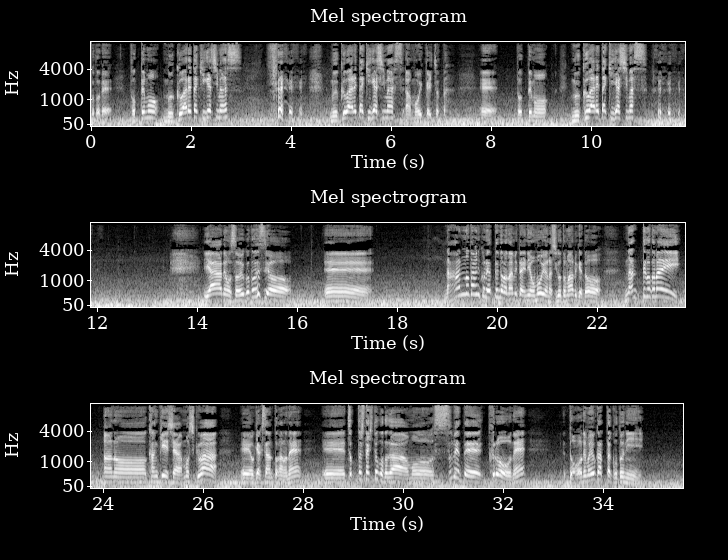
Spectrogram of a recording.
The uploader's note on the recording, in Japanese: イベント終了後の帰り道の車の中でのぶつぶつ独り言です。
